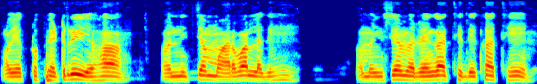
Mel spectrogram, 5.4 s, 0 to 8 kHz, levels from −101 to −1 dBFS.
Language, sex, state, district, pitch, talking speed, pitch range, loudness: Chhattisgarhi, male, Chhattisgarh, Jashpur, 150 Hz, 190 wpm, 140-165 Hz, -17 LUFS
